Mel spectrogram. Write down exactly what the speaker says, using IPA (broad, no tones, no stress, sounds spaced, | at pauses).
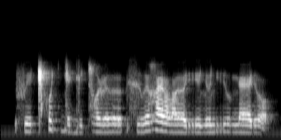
f e ǁʰ ɔ c ɟ æ ɡʲ ɜ c ʁ o ɭ əː | xʲ o ɪ̯ ʁ æ ə̯ lˠ ɜː rʲ ɜ lʲ ɔ lʲ rʲ oː ŋ æː ɾʲ ɔ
